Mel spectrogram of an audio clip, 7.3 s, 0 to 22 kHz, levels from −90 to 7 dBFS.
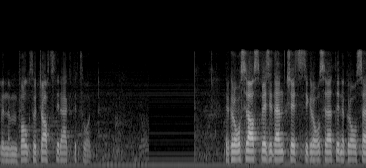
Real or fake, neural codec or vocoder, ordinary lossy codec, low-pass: real; none; none; 7.2 kHz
